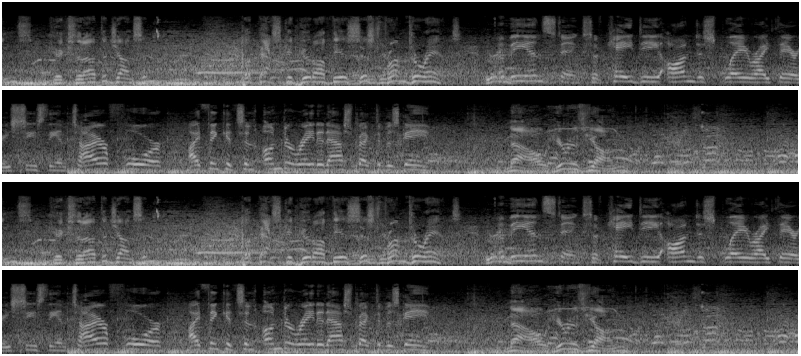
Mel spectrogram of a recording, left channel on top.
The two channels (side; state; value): both; identical; correlation 1.00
